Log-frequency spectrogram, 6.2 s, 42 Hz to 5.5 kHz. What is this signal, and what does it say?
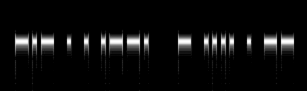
Morse code, heard as a keyed tone, about 14 wpm, 600 Hz. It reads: KEEP THEM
